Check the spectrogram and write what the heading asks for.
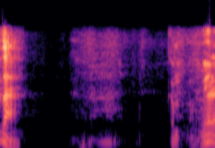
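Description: A man lecturing into a microphone in Javanese: the end of a spoken phrase, a short quieter voice sound about a second in, and his speech starting again near the end.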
